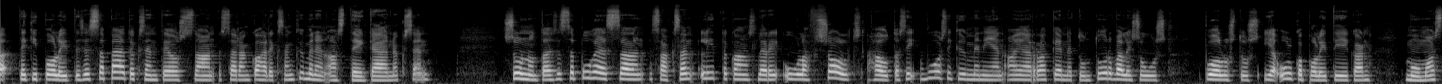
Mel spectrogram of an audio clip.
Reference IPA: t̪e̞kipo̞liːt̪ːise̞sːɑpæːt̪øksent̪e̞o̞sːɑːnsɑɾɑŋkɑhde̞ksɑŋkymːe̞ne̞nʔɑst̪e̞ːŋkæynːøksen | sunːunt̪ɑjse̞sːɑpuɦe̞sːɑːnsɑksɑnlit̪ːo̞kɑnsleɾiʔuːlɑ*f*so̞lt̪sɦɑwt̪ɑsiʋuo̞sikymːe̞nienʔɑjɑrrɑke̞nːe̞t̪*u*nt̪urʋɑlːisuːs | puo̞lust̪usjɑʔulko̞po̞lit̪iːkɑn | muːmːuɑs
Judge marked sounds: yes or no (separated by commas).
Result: yes, yes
